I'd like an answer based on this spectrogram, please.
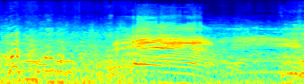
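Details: Small bulls and heifers bought by a young woman farmer; a loud, strained bellow of about a second stands out amid chatter and crowd noise at the livestock market.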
